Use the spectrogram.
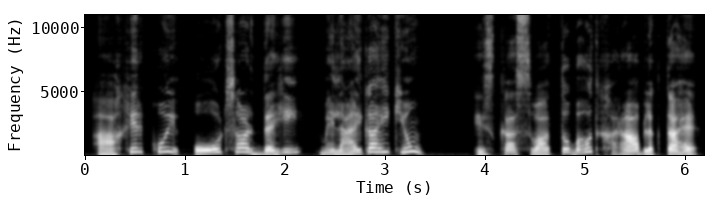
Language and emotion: Hindi, disgusted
